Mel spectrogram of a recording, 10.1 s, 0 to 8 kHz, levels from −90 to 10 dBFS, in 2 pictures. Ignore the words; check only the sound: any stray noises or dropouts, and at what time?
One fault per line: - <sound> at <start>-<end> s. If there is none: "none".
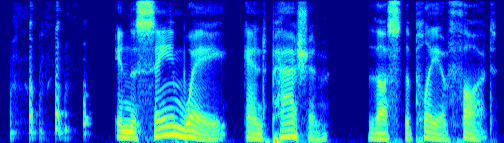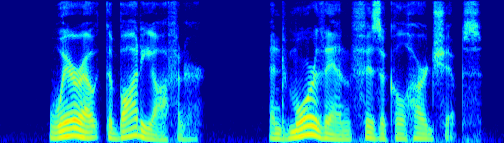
- laugh at 0.1-0.9 s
